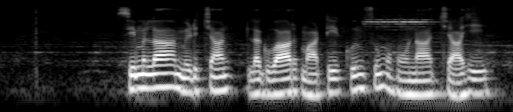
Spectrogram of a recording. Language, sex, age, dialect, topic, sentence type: Magahi, male, 18-24, Northeastern/Surjapuri, agriculture, question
